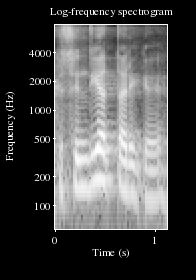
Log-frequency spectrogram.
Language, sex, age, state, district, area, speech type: Sindhi, male, 60+, Gujarat, Junagadh, rural, spontaneous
